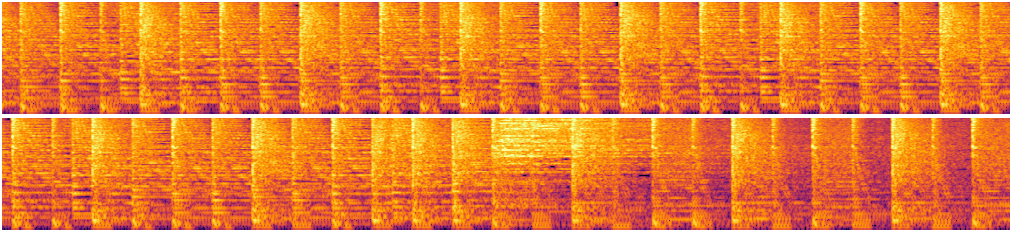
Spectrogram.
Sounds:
Music

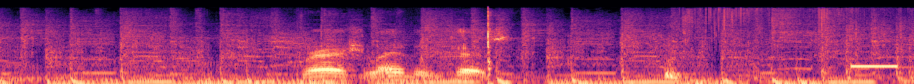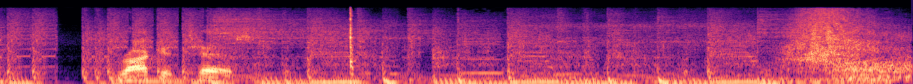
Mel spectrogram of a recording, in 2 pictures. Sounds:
Speech, Music

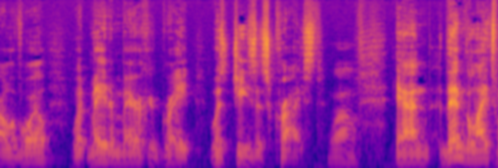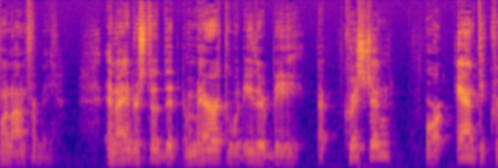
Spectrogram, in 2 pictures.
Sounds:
Speech

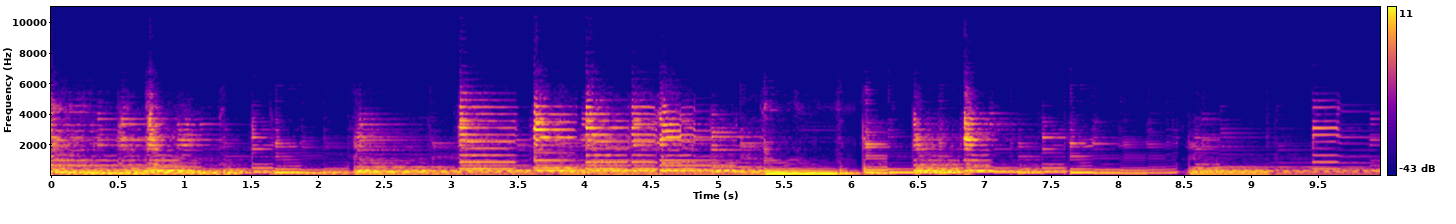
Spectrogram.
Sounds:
Guitar, Plucked string instrument, Music, Musical instrument

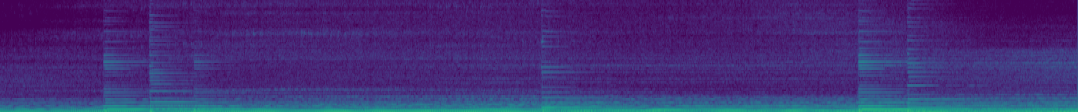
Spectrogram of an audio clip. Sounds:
Music, Tender music

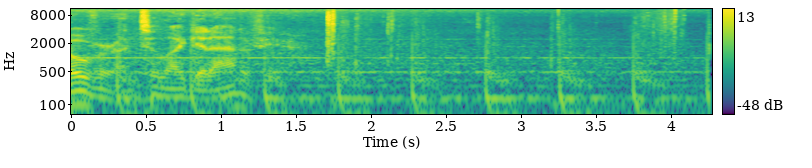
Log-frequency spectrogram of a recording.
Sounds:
Music, Speech

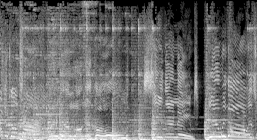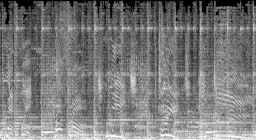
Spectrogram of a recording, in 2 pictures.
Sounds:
Music

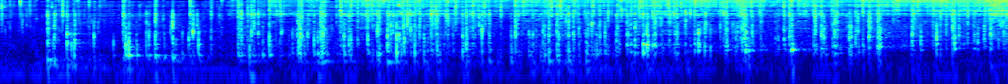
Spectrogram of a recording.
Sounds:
plastic bottle crushing

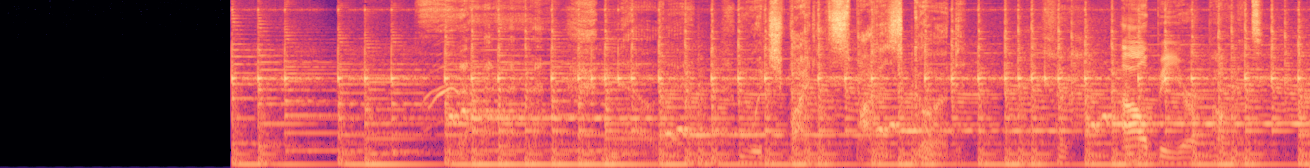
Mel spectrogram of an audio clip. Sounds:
Video game music, Speech, Music

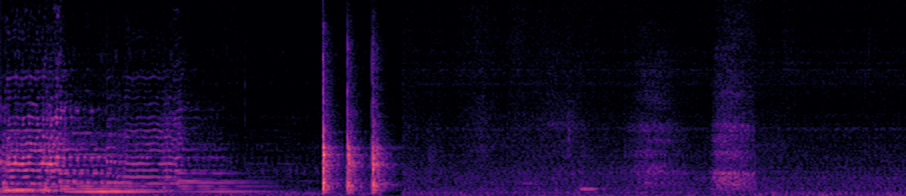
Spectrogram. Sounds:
Music, Violin, Musical instrument

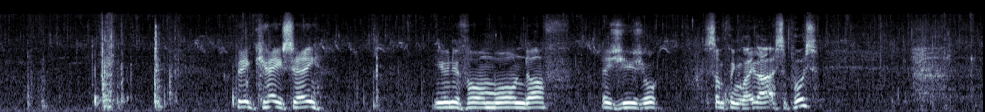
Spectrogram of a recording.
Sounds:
Speech

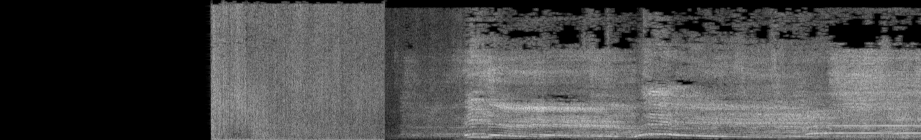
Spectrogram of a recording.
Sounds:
Boom, Speech, Music

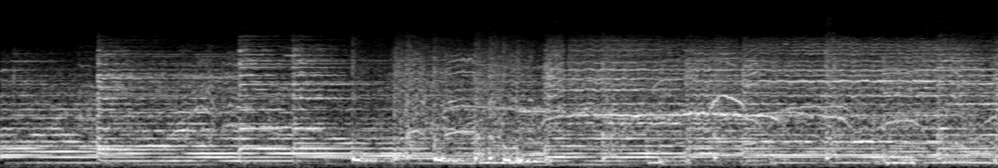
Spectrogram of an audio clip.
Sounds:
Music

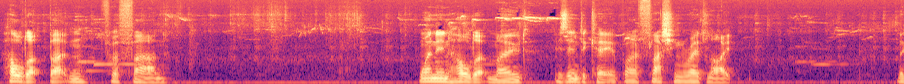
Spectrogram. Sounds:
Speech

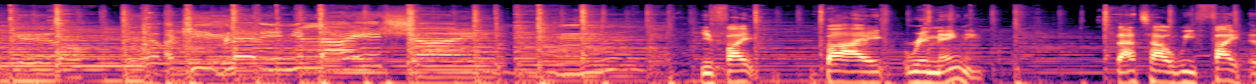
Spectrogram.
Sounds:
Music, Speech

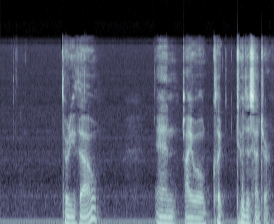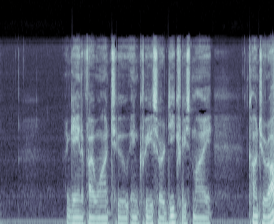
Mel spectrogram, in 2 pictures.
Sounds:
Speech

